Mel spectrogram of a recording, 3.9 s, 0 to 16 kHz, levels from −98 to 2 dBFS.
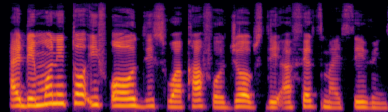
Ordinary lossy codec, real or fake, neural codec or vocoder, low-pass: none; real; none; 14.4 kHz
